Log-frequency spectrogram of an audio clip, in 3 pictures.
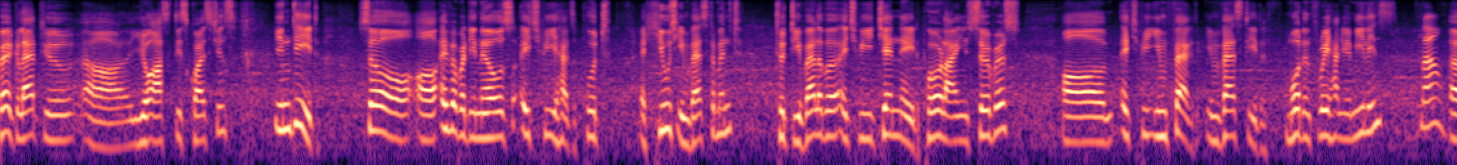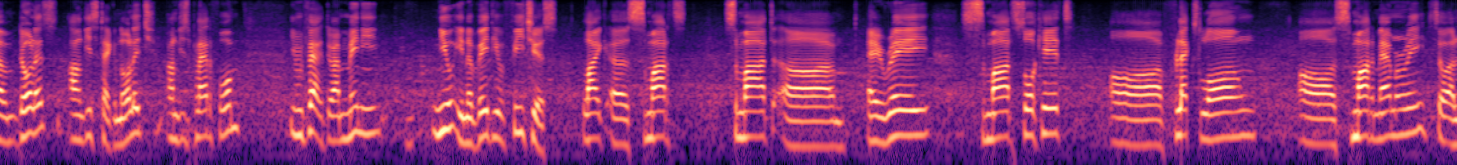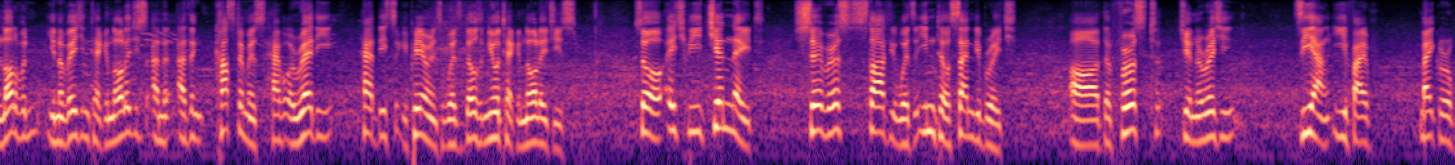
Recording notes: Live from HP Discover.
